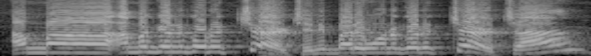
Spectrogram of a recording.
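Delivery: put-on high, fast Italian-accented English; Italian man speaking English. Italian guy inviting hostel strangers to church in an Italian accent. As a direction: ham up an Italian man's English. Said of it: "That's my impression of an Italian man speaking English".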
